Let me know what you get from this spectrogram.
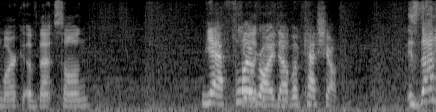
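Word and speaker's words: Flo Rida: a cover question mark of that song yeah Flow Rider with cashup is that how you say his name oh my god I've been calling him Florida for years yeah flua but it is like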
